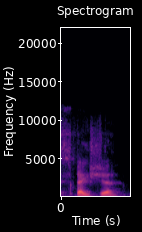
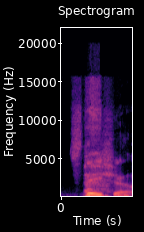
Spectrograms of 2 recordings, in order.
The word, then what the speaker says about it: Stacia: It's Staca. So, like Anastasia, but not Fastasia. Stacia. Stacia.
